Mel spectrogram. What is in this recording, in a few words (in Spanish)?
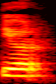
"tior", Silabas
